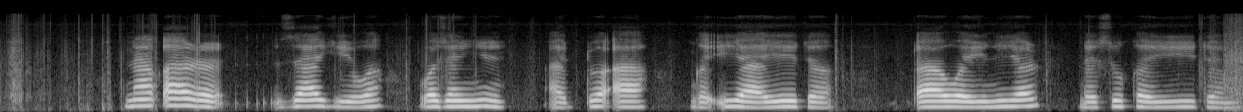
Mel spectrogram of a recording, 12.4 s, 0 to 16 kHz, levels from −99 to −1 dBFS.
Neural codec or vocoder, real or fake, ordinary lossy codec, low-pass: none; real; none; 9.9 kHz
